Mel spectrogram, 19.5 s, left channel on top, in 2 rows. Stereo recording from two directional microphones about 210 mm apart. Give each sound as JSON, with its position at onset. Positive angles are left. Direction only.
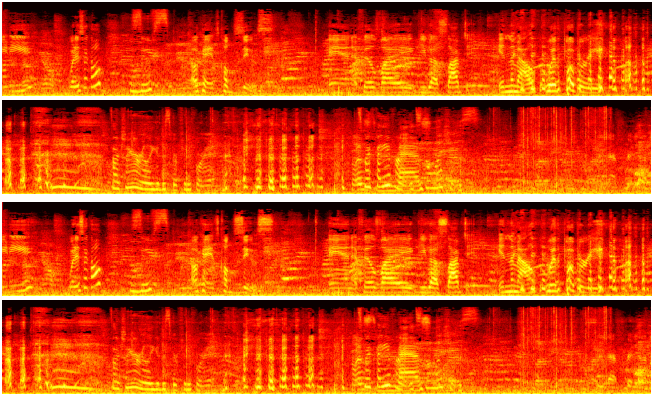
{"t": 0.0, "sound": "vehicle", "side_deg": 5}
{"t": 1.0, "sound": "speech", "side_deg": 5}
{"t": 2.8, "sound": "a woman's voice", "side_deg": 10}
{"t": 4.8, "sound": "a woman's voice", "side_deg": 5}
{"t": 7.4, "sound": "speech", "side_deg": 15}
{"t": 9.8, "sound": "speech", "side_deg": 0}
{"t": 11.3, "sound": "a woman's voice", "side_deg": 15}
{"t": 13.0, "sound": "a woman's voice", "side_deg": 10}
